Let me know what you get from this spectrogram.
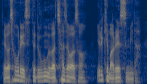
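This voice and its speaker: A man's voice: deep voice, very fast. A male pastor with a Gyeongsang accent preaching a sermon, telling stories and building in intensity. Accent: Gyeongsang Korean.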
